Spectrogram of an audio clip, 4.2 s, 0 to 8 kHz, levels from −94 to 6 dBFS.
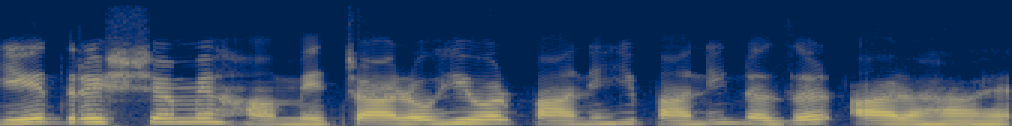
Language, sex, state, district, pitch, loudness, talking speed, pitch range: Hindi, female, Bihar, Sitamarhi, 200 Hz, -21 LUFS, 200 wpm, 180-230 Hz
